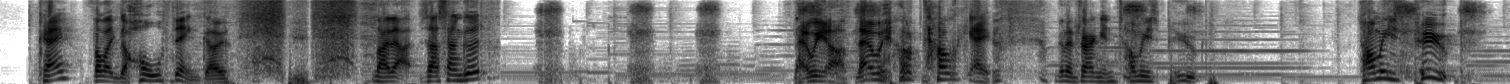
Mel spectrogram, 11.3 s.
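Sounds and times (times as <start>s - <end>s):
speech: 0.3s - 4.2s, 6.0s - 9.2s, 10.2s - 11.2s
sniffing into the microphone: 1.7s - 2.9s, 4.0s - 5.5s.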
